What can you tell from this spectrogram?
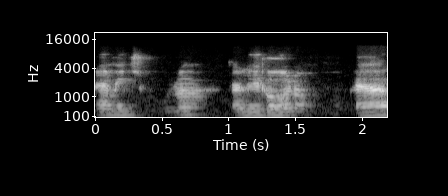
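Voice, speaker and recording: A man talks at a moderate pace in a bright, sharp tone. His pitch is fairly high. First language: Danish. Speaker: poet. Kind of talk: poetry reading.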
